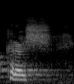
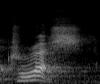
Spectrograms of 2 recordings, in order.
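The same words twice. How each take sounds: First: It is said with a Brazilian Portuguese pronunciation. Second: It is said with an English pronunciation. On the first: "Mas a gente fala crush" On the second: "Fica bonitinho, né?"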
